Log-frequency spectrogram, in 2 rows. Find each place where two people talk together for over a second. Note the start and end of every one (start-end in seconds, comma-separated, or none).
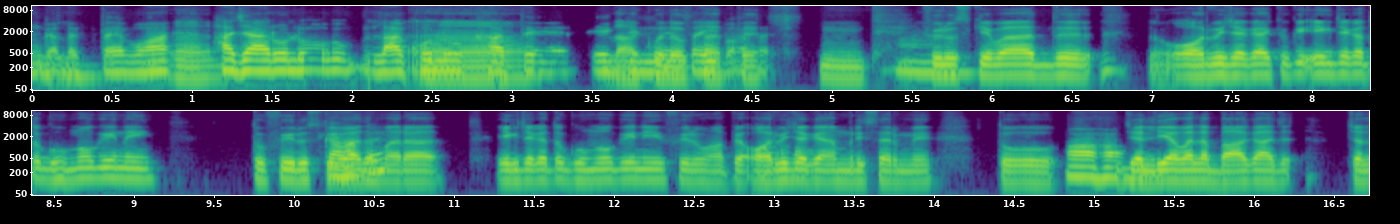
2.4-4.5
